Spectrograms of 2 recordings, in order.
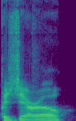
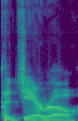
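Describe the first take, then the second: First: The j is pronounced as a soft sound. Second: The j is pronounced as a hard sound.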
